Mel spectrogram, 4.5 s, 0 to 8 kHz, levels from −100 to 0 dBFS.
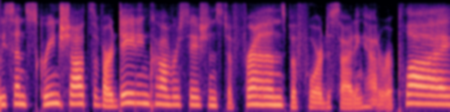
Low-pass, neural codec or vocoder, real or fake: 7.2 kHz; vocoder, 22.05 kHz, 80 mel bands, WaveNeXt; fake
